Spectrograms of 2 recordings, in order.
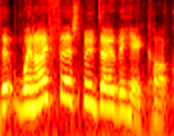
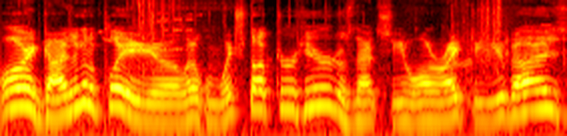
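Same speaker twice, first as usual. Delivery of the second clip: mock American accent, lower pitch; 4 semitones lower, 5 dB quieter than usual. Making fun of how someone talks, imitating an American accent. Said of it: "that's how Americans would say it".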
